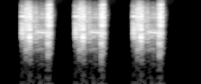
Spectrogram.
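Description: Film-countdown intro sound effect: three short mechanical clicking bursts, each about a third of a second long and roughly half a second apart.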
